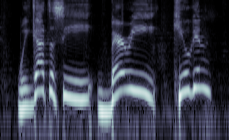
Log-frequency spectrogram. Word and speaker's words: Keoghan: We got to see Barry Keoghan. Keoghan. Is that how you say it? Barry Keoghan. Oh, so that was silent. Keoghan. Yes. So Barry Keoghan. It's an Irish thing.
